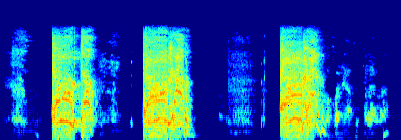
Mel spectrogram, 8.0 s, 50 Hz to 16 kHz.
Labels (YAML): expert_labels:
- quality: ok
  cough_type: dry
  dyspnea: false
  wheezing: false
  stridor: false
  choking: false
  congestion: false
  nothing: false
  diagnosis: obstructive lung disease
  severity: unknown
age: 43
gender: female
respiratory_condition: true
fever_muscle_pain: false
status: symptomatic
